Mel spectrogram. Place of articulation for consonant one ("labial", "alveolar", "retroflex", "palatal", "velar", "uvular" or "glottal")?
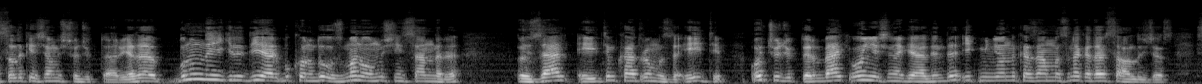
alveolar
